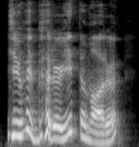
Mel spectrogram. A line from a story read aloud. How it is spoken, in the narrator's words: said Wana, who was still choking with laughter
